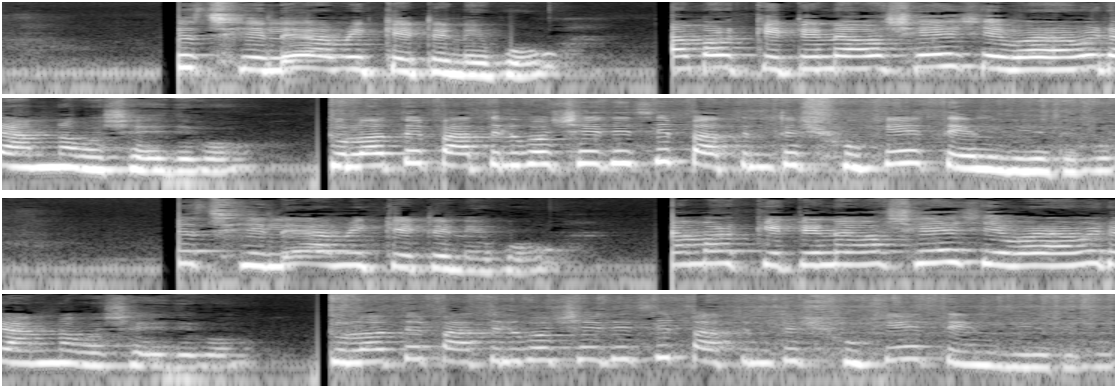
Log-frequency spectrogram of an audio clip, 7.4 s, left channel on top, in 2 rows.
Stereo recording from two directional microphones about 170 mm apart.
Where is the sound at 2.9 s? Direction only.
45° left (ahead or behind).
